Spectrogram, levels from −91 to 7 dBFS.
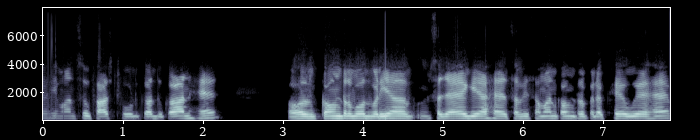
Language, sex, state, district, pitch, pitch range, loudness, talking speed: Hindi, male, Bihar, Purnia, 155 Hz, 150-155 Hz, -16 LUFS, 170 wpm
